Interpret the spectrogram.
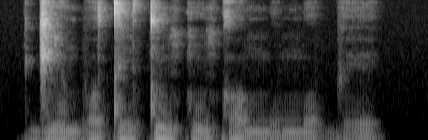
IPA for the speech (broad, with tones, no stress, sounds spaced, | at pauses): d͡ʒ ɛ̃˧ b ɔ˦ t i˦ t ũ˦˨ k ũ˨˦ k ɔ˦˨ m u˨ m o˧ b e˨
